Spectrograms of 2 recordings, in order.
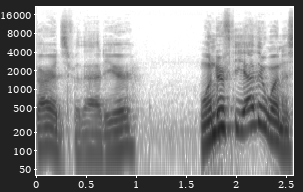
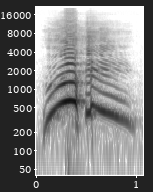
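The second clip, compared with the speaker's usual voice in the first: high, loud whoop of delight; joyful whoop; 10 dB louder than usual. Acted. Husband home after nine months, whooping with joy.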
